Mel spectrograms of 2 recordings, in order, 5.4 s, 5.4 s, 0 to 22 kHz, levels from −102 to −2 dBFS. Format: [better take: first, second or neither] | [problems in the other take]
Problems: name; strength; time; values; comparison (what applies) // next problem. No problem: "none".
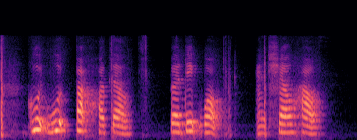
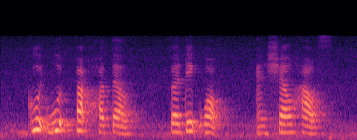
second | noise reduction (neural mask model RNNoise)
